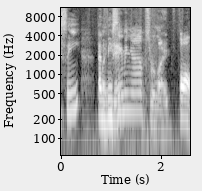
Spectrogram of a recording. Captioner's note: pat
